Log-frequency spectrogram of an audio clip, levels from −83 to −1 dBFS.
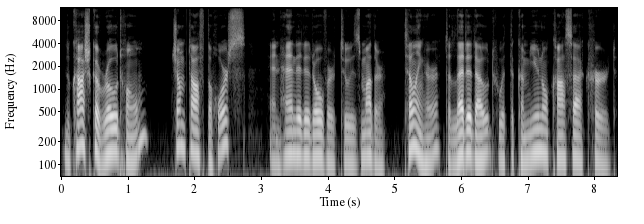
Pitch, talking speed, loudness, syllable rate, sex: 130 Hz, 180 wpm, -21 LUFS, 4.9 syllables/s, male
